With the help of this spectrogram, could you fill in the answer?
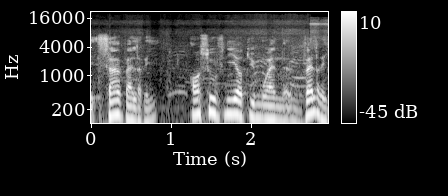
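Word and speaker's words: Saint-Valery: de repartir alors oui il faut prononcer saint-val riz en souvenir du moine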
